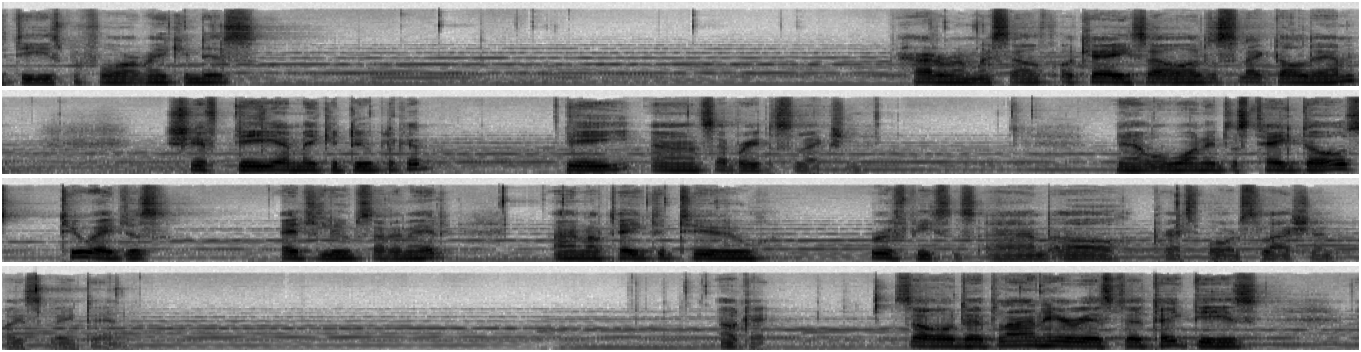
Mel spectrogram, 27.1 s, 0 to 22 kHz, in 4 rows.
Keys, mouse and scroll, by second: 0.8 shift+click, 1.2-2.6 middle drag, 2.6 shift+click, 2.8-3.9 middle drag, 3.9 shift+click, 4.6 shift+click, 5.0-6.7 middle drag, 6.7 scroll down 2, 6.9-8.0 middle drag, 8.0 shift+d, 9.6 p, 10.6-11.2 middle drag, 11.2 Tab, 11.8 click, 12.5-16.3 middle drag, 16.3 shift+click, 16.8 shift+click, 17.2-19.4 middle drag, 19.4 KP_Divide, 20.6-23.8 shift+middle drag, 23.8 click, 24.1-25.4 middle drag, 25.4 click, 25.8-27.1 middle drag.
